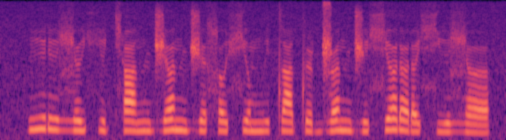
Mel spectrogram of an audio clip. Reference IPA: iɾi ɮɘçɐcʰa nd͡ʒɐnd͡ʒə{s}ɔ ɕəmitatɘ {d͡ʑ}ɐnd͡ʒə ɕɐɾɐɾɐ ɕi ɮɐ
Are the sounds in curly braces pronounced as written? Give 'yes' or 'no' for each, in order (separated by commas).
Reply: yes, no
